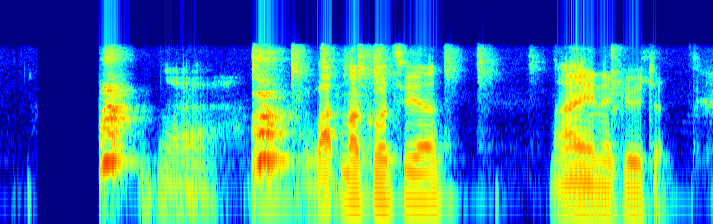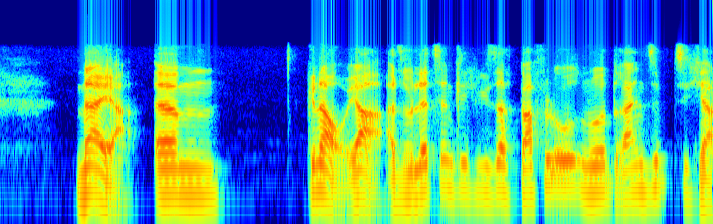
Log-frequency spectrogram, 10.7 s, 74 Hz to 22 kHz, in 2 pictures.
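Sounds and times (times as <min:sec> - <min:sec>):
dog barking: 0:00.8 - 0:01.1, 0:01.9 - 0:02.4
speech: 0:01.2 - 0:03.5, 0:04.1 - 0:05.1, 0:05.9 - 0:07.1, 0:07.7 - 0:10.6.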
